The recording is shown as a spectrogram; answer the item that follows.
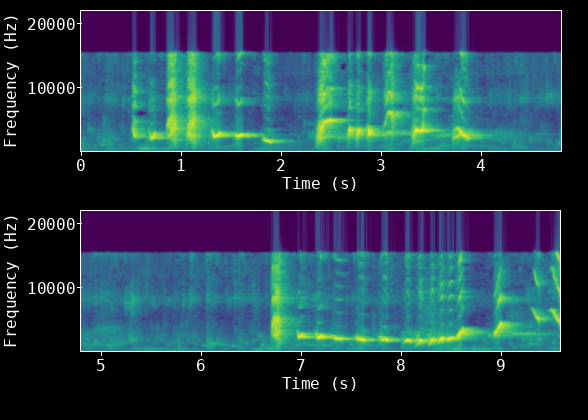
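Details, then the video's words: Greater green leafbird in the wild forest: two bursts of fast, varied chirps and whistles, then a pause before a long run of clipped notes and descending slurs. "suara cucak ijo di alam liar_ijo hutan"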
